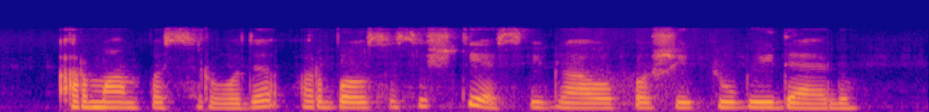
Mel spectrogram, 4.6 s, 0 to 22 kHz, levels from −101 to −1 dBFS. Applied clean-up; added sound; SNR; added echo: neural separator model SepFormer DNS4.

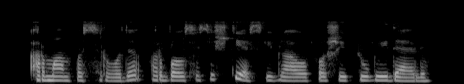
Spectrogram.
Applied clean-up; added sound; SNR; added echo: neural mask model Resemble Enhance denoiser.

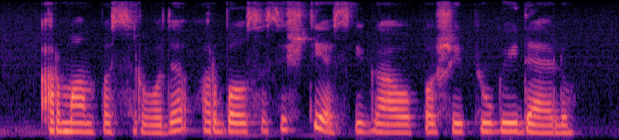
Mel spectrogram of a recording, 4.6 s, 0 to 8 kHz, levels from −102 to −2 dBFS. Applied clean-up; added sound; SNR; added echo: none; none; none; none.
